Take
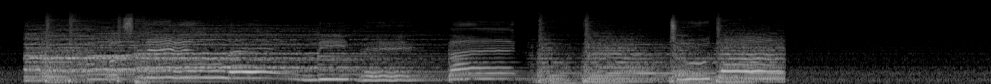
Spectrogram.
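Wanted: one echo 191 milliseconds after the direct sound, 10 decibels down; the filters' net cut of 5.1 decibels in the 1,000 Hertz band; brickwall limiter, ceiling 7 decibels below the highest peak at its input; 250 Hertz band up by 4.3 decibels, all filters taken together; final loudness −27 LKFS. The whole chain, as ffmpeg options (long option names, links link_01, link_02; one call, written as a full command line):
ffmpeg -i in.wav -af "equalizer=frequency=250:width_type=o:gain=5.5,equalizer=frequency=1000:width_type=o:gain=-8,alimiter=limit=-20dB:level=0:latency=1,aecho=1:1:191:0.316,volume=1.5dB" out.wav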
